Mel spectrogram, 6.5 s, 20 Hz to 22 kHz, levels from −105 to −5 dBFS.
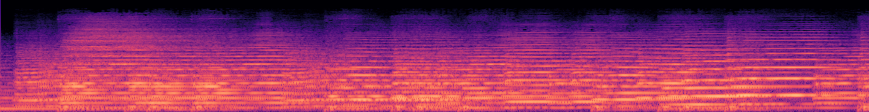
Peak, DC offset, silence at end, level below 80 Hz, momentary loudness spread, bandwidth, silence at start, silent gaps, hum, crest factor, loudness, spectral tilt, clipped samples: -10 dBFS; under 0.1%; 0 s; -62 dBFS; 5 LU; 13 kHz; 0 s; none; none; 14 dB; -24 LUFS; -5 dB/octave; under 0.1%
